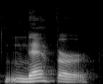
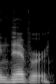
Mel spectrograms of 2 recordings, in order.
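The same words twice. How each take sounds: First: Never repeated and punched louder; stress on never. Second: Said in the usual way. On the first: Real, not acted. Scene: host insisting most parents never get that, stressed. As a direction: lean hard on the second never. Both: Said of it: "I don't like to say never".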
